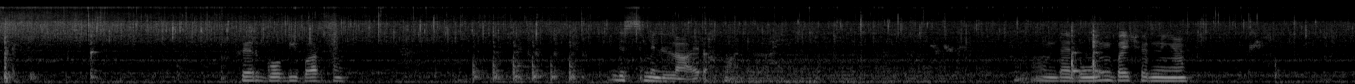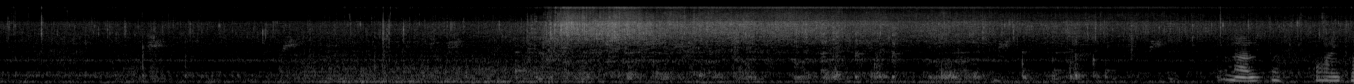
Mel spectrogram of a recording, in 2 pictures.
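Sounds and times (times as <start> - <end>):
masala sizzling in a pot: 0.0 - 27.0
loud steam hiss: 16.5 - 24.6
wooden spoon stirring: 18.7 - 24.8.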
